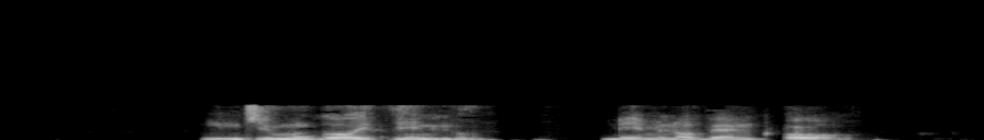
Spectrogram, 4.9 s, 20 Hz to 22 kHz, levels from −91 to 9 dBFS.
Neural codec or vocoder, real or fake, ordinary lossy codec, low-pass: codec, 24 kHz, 1.5 kbps, HILCodec; fake; MP3, 32 kbps; 5.4 kHz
